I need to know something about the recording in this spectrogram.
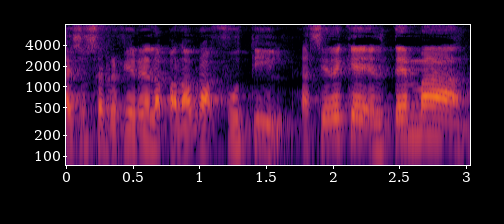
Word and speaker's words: fútil: La palabra fútil, con acento en la U, quiere decir de poca importancia, insignificante.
